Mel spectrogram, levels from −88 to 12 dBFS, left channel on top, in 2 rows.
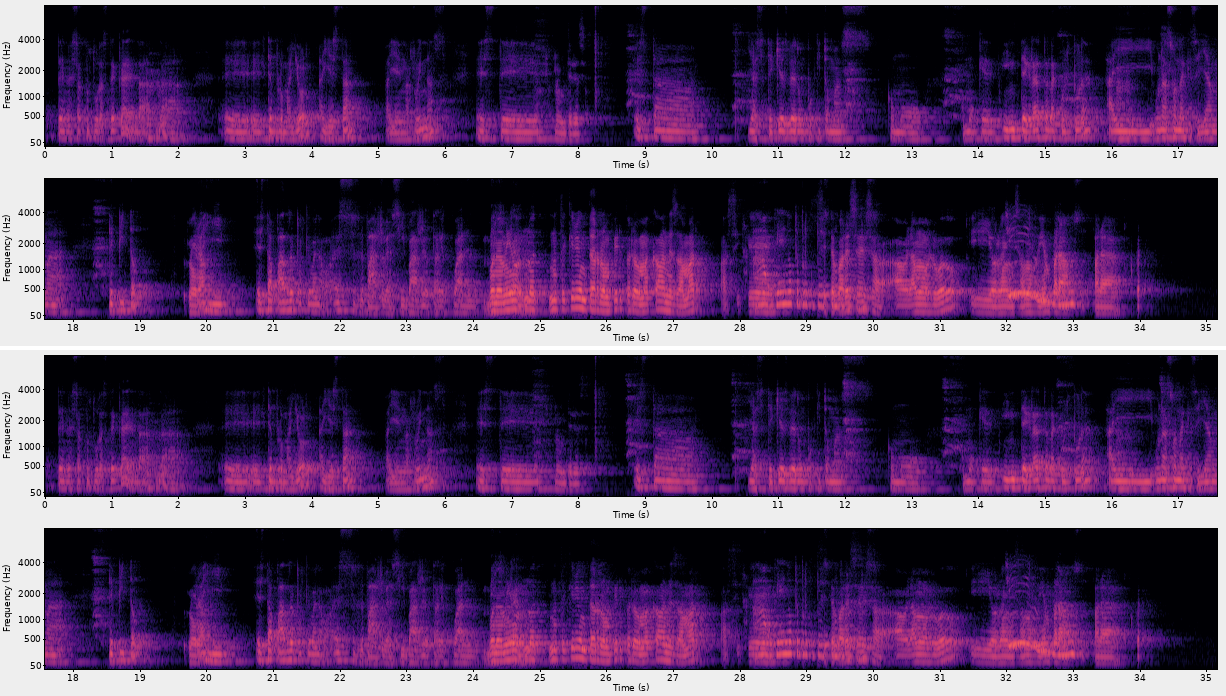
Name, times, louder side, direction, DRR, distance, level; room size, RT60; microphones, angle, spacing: voice 1, 0.2-2.1 2.7-4.6 5.1-5.9 6.5-7.4 8.8-9.8 10.5-12.1 12.6-13.1 13.7-17.9 18.5-19.0 19.8-20.3 20.7-24.9 28.2-29.9 32.0-33.1, equal, 10° left, 5 dB, 1.7 m, -35 dB
voice 2, 1.5-1.9 7.6-8.1 16.1-16.3 19.7-20.0 24.2-27.4 27.7-28.5 29.4-33.0 33.3-34.0, left 3 dB, 40° left, 8 dB, 0.6 m, -32 dB
sound 1, 5.9-6.1 7.3-7.5 8.7-9.1 10.3-10.7 12.0-12.3 13.4-13.9 15.2-15.5 16.7-17.0 18.3-18.6, right 1 dB, 85° right, 6.6 m, -54 dB
18.0 x 13.5 x 4.4 m, 1.2 s
head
